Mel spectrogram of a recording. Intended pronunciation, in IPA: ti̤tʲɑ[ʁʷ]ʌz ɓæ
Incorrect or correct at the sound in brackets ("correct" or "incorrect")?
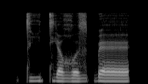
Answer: correct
